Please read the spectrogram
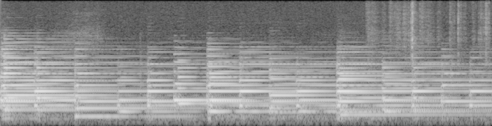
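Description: Solo grand piano playing a slow, gentle piece: notes and chords struck about twice a second, each left to ring and fade, with low bass notes coming in about a second in and again near the end.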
